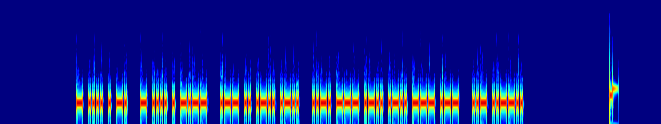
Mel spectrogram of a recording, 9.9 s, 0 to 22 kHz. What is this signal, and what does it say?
Morse code, heard as a keyed tone, about 40 wpm, 700 Hz. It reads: THEN THEY WILL FOLLOW U?
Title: Sentences from Top 200 Words and Abbreviations 40wpm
